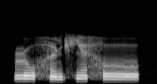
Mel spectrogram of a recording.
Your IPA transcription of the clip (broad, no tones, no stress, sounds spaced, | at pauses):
ɭ o h ə̃ ɖ ç ɛ̃ h ɤ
